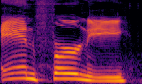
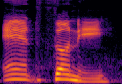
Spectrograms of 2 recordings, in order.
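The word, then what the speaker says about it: Anfernee: I forgot his name is Anfernie instead of Antunny.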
